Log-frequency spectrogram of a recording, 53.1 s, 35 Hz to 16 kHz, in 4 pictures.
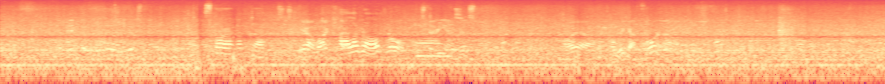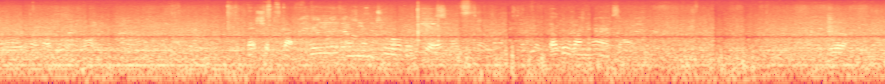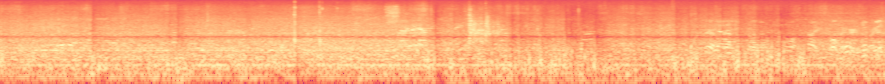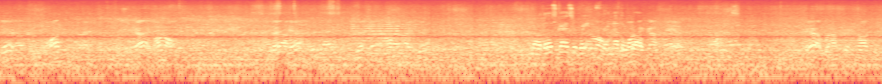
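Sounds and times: constant low hum: 0.0 - 53.0
indistinct voices: 0.0 - 53.0.

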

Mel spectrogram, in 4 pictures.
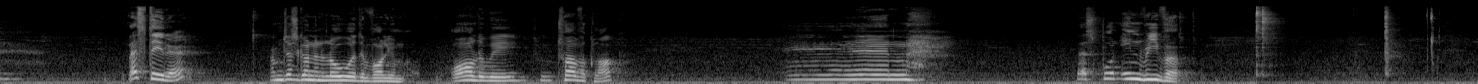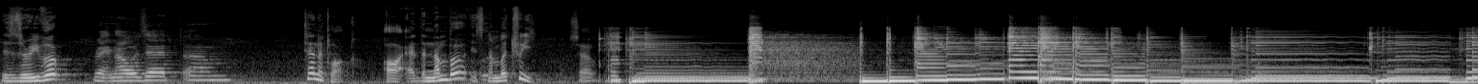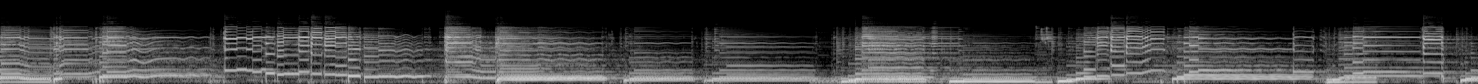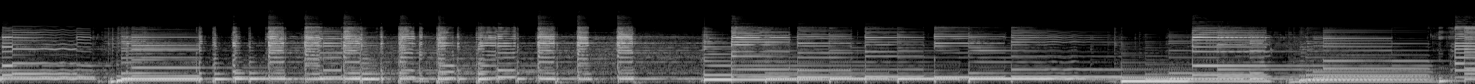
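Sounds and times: electric guitar with reverb: 20.7 - 59.0.

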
